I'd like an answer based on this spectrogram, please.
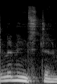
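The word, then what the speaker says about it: Livingstone: also named the mountains the livingston mountains not living stone as we seem to pronounce it now but livingston as david livingston and you can see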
